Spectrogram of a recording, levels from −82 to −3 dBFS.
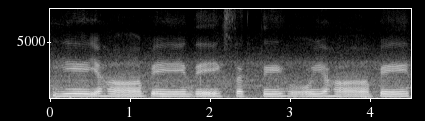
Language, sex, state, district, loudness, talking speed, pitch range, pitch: Hindi, female, Haryana, Jhajjar, -15 LUFS, 105 wpm, 190-200 Hz, 195 Hz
